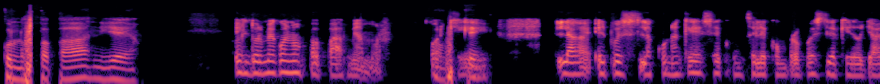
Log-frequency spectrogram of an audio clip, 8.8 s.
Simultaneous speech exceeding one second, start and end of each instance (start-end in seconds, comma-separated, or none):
none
